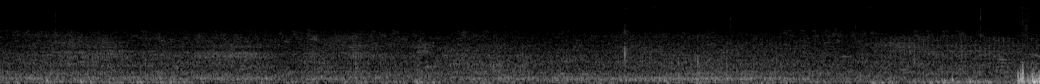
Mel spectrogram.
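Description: Steady low drone of a helicopter overhead, running evenly throughout.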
